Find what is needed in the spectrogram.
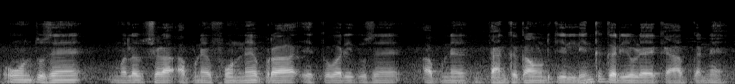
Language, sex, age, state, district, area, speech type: Dogri, male, 45-60, Jammu and Kashmir, Reasi, urban, spontaneous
